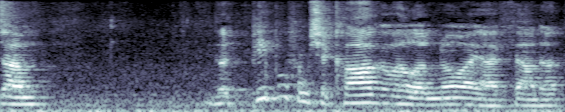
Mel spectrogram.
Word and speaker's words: Illinois: the people from chicago illinois i found out they get really annoyed if you if you if you pronounce the s actually it really annoys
